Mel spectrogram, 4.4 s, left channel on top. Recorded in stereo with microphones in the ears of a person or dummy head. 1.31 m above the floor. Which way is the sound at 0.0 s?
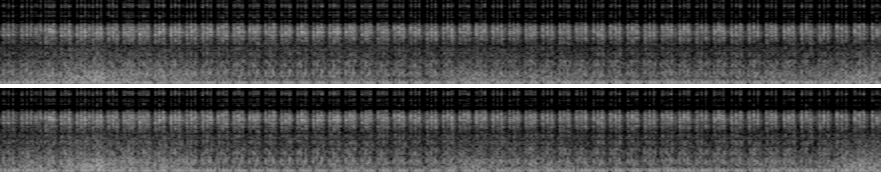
5° left (ahead or behind).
